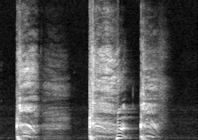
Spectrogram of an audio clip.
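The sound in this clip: Harsh throat-clearing coughs from one person at the close of an evening interview, a few rough bursts with a short pause between each, loud and alone.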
